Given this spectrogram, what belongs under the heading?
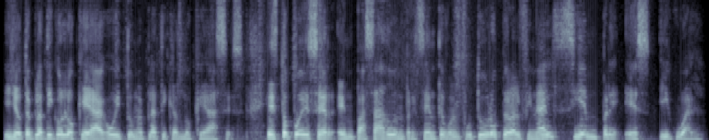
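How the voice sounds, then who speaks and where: Man, psychiatrist podcast host, mellow warm voice, fairly high pitch, calm explaining. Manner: explains calmly, acts out little quoted lines with a raised voice. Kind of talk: reflective solo podcast talk.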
